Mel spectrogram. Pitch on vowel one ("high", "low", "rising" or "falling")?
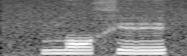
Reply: high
